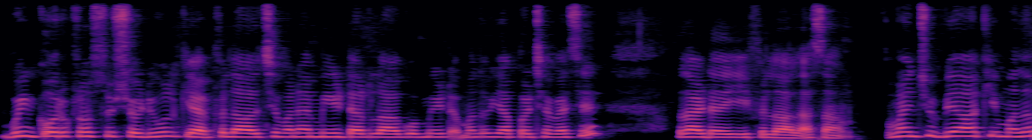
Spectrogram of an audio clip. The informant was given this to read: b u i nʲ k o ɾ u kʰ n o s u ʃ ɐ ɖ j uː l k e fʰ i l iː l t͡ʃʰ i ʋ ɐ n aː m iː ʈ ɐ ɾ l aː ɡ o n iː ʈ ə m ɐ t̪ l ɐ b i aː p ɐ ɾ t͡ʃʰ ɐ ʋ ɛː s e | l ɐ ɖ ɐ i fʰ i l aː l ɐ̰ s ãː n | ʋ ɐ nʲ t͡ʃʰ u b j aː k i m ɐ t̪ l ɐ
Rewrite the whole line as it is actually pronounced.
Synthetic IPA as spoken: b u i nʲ k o ɾ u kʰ n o s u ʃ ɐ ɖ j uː l k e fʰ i l aː l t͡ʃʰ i ʋ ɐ n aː m iː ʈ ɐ ɾ l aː ɡ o m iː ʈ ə m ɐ t̪ l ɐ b j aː p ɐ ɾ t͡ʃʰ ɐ ʋ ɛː s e | l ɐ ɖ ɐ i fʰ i l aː l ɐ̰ s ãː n | ʋ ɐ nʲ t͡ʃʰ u b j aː k i m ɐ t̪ l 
